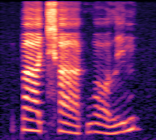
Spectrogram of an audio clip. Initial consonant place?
labial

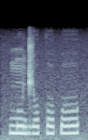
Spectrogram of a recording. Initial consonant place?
labial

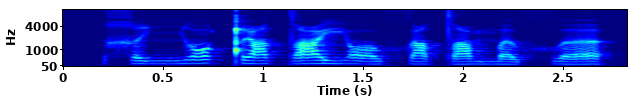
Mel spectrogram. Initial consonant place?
uvular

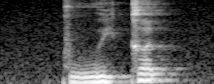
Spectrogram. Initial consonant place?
velar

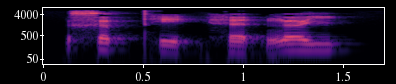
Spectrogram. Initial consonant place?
velar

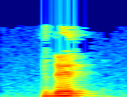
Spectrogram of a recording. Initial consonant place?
alveolar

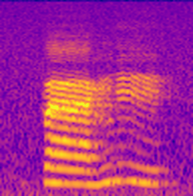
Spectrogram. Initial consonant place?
labial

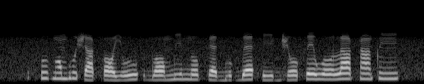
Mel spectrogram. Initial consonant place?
glottal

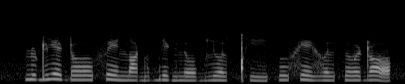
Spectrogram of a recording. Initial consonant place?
retroflex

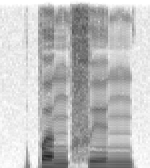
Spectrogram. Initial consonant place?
labial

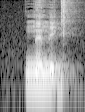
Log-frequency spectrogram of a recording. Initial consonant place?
alveolar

